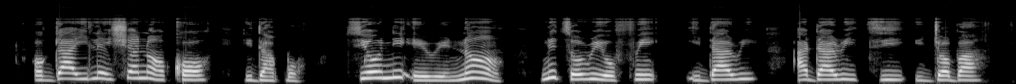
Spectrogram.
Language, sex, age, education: Yoruba, female, 30-45, tertiary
